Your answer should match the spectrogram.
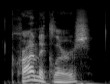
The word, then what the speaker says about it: chroniclers: Illig argues that Charlemagne and his dynasty were invented by medieval chroniclers. You fucking idiot. It's pronounced chronicle. Characagir.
